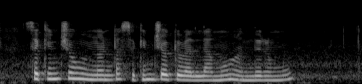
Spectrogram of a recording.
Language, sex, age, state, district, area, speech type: Telugu, female, 30-45, Andhra Pradesh, Chittoor, rural, spontaneous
